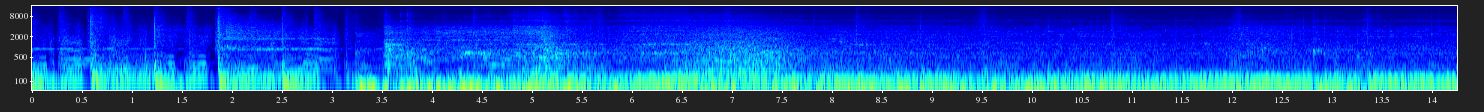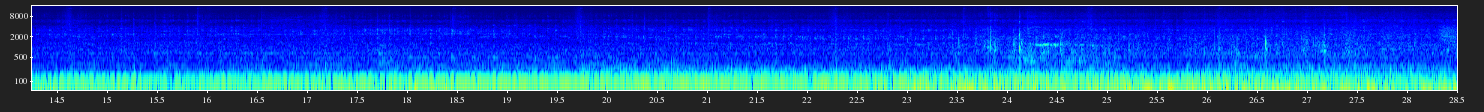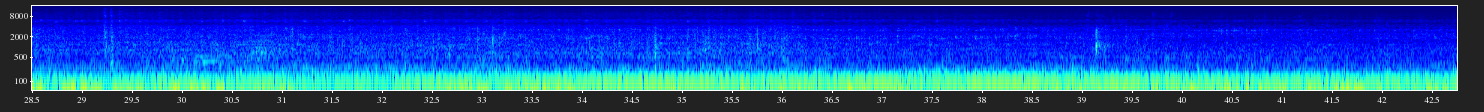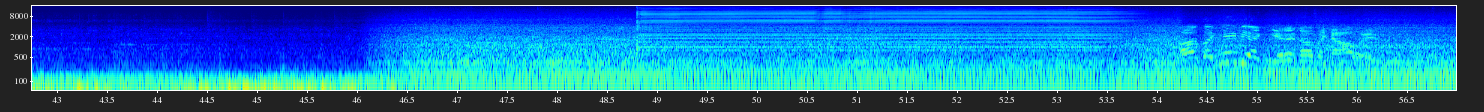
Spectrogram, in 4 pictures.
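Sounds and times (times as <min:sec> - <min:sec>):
car engine running at low speed: 0:03.2 - 0:56.9.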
